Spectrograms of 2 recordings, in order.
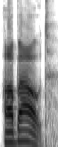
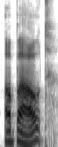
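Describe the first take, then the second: First: "About" stated with a closing fall; word given to repeat. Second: "About" with a rise at the end; tentative repeat. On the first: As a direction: give "About" as a prompt, pitch dropping. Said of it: "he said again". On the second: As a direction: echo "About" back, pitch lifting. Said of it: "she repeated". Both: A narrator's reading.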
